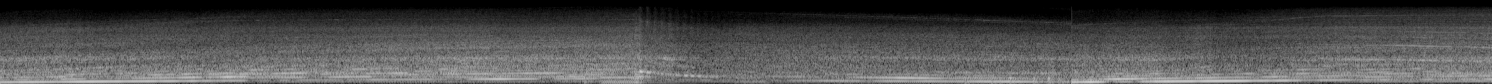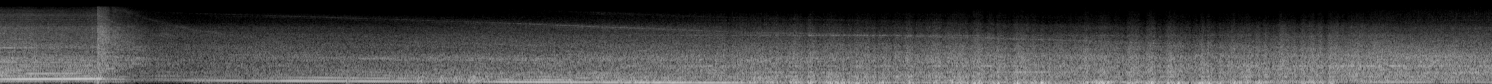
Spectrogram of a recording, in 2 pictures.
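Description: Nissan 180SX's turbocharged RB30 inline-six on a chassis dyno making two full-throttle pulls. Each time the engine note rises for about five to six seconds, then a sharp crack as the throttle shuts, and the revs fall away. In the last several seconds it runs at a lower, steadier note.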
